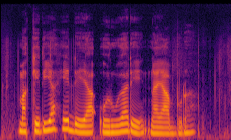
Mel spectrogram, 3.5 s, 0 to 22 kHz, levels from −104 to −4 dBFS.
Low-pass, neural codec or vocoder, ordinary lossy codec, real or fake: 19.8 kHz; none; none; real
